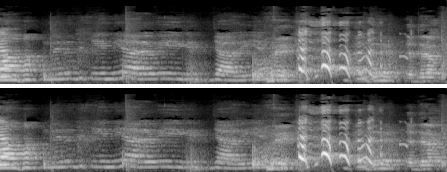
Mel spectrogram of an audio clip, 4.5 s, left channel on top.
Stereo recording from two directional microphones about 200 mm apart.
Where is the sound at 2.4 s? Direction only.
5° left (ahead or behind).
